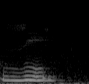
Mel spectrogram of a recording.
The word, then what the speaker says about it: sie: She of English is now sie. Now you have another z in German. She is sie. Sie. This z pronunciation.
